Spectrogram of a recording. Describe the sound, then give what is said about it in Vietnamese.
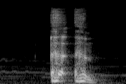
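A man's dry cough, heard as two short, loud, harsh bursts in quick succession after a moment of near-silence, then quiet again. “Từ Đường Nhân nhìn thấy chỉ ho khan một tiếng, dùng tay che bụng của mình.”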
